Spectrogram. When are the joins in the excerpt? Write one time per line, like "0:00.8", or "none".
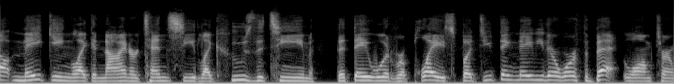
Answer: none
